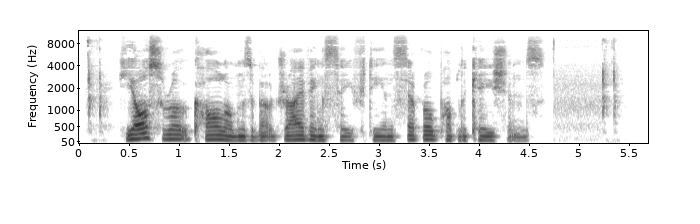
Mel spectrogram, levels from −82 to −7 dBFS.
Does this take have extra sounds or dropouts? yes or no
no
